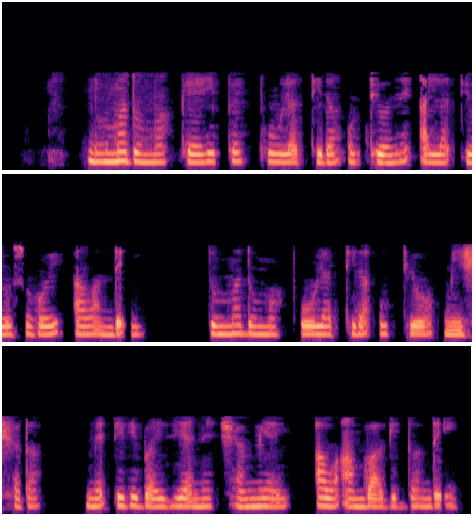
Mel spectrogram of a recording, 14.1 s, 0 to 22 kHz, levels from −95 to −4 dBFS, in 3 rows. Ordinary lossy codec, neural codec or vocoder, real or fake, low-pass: AAC, 16 kbps; none; real; 7.2 kHz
